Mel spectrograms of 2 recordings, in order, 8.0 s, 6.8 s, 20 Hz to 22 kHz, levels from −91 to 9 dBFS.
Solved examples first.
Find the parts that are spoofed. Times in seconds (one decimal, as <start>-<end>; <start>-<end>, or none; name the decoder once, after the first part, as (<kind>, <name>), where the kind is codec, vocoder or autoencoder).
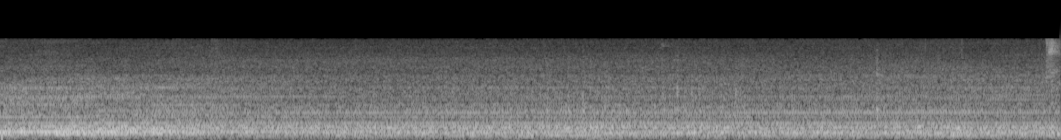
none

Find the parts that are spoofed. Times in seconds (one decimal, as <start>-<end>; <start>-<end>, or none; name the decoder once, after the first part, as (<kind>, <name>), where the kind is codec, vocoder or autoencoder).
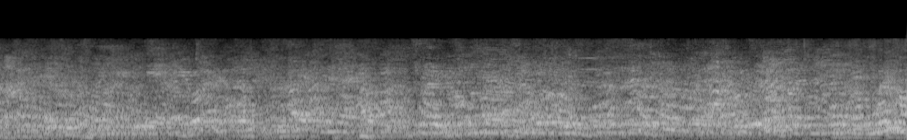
0.0-3.0 (vocoder, Vocos); 4.3-4.7; 6.0-6.8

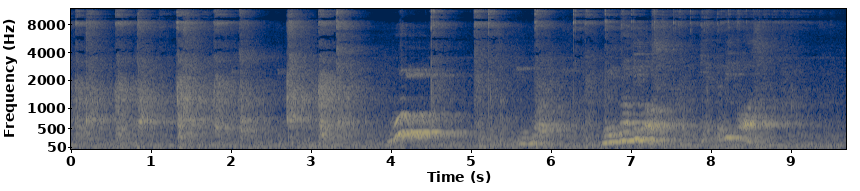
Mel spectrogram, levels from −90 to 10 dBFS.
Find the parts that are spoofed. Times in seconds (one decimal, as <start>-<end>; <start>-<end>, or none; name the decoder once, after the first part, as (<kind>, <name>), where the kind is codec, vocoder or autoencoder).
1.3-3.7 (vocoder, BigVGAN v2)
